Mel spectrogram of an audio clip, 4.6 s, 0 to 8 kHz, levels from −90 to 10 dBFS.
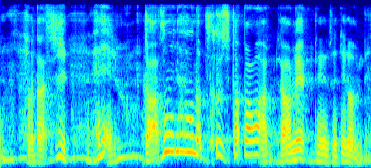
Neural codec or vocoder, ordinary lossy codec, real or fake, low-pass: autoencoder, 22.05 kHz, a latent of 192 numbers a frame, VITS, trained on one speaker; none; fake; 7.2 kHz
